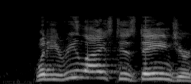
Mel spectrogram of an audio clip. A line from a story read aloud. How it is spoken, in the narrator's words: he cried out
